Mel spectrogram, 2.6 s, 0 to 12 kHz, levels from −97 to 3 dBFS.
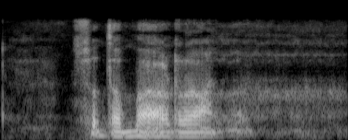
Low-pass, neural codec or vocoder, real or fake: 7.2 kHz; codec, 16 kHz, 4 kbps, FunCodec, trained on LibriTTS, 50 frames a second; fake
